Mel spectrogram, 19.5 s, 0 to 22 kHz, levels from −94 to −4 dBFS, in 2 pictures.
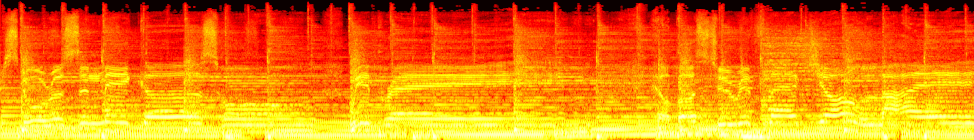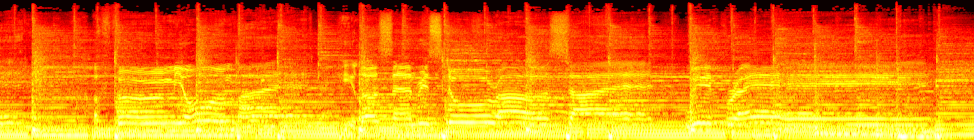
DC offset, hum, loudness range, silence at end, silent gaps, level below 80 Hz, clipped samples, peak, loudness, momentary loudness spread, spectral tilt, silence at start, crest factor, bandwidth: under 0.1%; none; 1 LU; 0 s; none; -20 dBFS; under 0.1%; 0 dBFS; -12 LUFS; 3 LU; -5.5 dB/octave; 0 s; 12 dB; over 20 kHz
